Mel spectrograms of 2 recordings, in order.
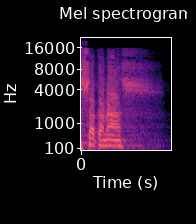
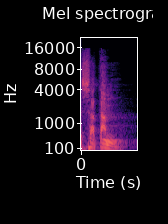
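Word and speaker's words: שטן: la palabra la palabra Satanás que significa adversario es un nombre que viene del hebreo en hebreo no se dice Satanás se dice satán que significa adversario y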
